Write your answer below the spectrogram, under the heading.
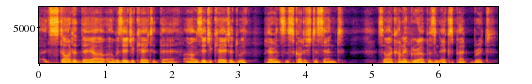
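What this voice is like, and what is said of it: Slight South African accent. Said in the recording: “a hint of a South African accent”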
